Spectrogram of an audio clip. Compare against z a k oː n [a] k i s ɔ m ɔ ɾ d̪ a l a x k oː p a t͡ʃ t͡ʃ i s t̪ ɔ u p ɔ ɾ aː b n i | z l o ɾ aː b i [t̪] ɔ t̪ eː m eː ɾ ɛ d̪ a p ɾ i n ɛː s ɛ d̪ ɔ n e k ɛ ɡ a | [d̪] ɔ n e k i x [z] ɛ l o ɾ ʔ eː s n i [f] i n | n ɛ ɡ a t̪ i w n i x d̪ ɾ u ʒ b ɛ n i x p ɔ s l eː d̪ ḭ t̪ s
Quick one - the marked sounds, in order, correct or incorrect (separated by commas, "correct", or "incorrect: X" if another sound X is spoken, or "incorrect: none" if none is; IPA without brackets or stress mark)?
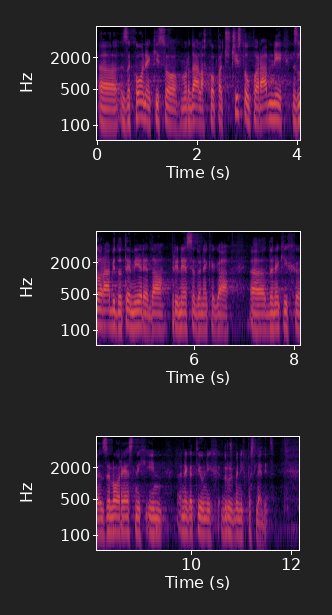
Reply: incorrect: ɛ, incorrect: d̪, correct, correct, incorrect: x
